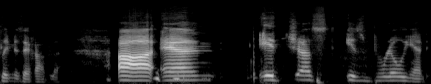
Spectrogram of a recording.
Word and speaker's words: Les Misérables: Kevin, it's pronounced Les Misérables.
